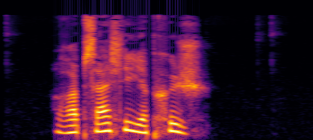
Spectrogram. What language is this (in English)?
Kabardian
